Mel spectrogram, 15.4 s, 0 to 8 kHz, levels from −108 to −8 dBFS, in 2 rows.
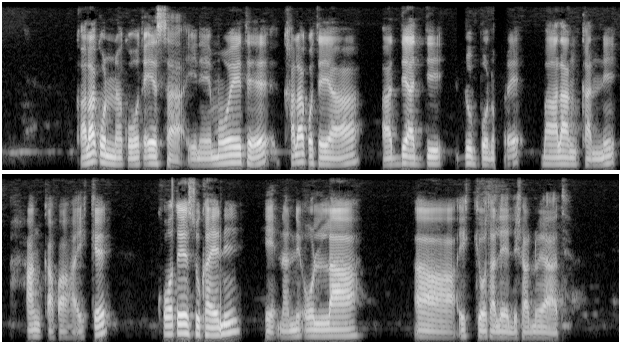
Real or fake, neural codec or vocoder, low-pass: real; none; 7.2 kHz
